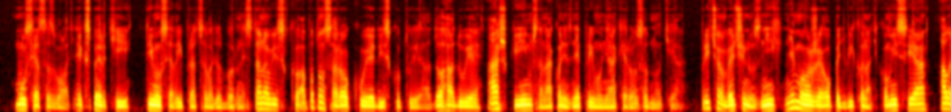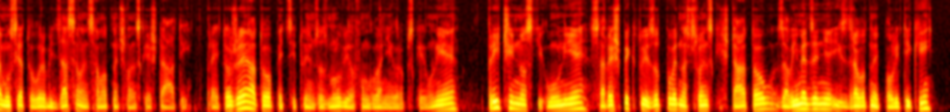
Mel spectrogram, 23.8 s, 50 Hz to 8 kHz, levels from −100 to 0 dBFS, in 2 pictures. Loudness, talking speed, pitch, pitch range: -25 LUFS, 160 wpm, 115 Hz, 100-130 Hz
